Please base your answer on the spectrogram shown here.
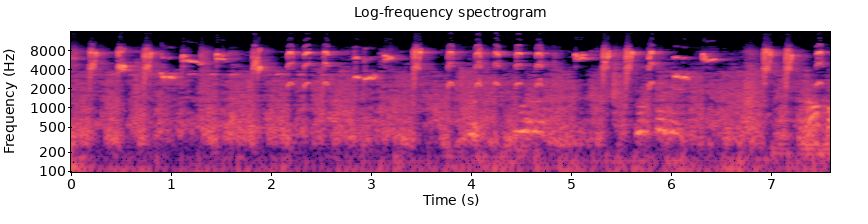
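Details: Rapid, bright, high chirping of an olive-backed sunbird singing energetically in 'ngobra' fashion, used to coax other sunbirds to sing; short notes follow one another several times a second without pause.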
